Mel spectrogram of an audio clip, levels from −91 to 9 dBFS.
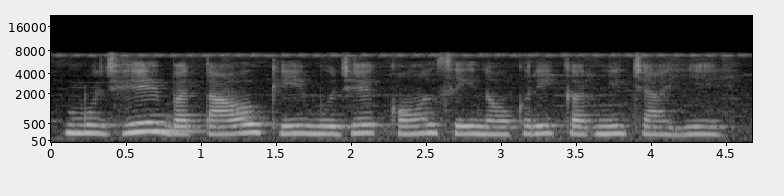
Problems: constant background noise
